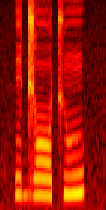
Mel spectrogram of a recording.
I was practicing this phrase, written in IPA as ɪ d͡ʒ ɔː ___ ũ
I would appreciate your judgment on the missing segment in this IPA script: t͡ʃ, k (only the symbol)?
t͡ʃ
